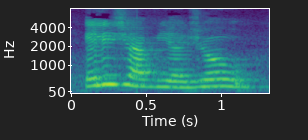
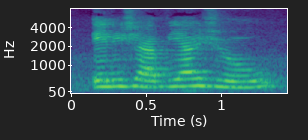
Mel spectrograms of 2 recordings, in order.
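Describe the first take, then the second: First: The voice rises at the end, as a question. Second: The voice falls at the end, as a statement.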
